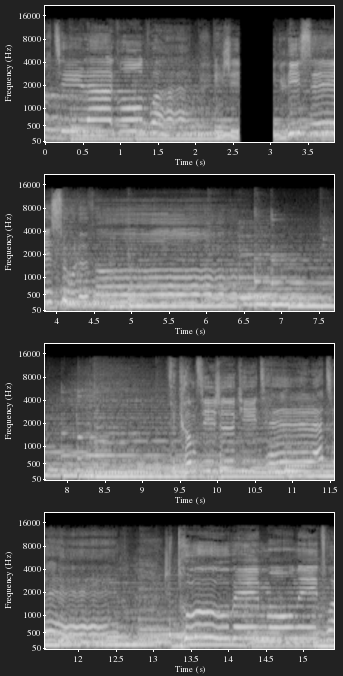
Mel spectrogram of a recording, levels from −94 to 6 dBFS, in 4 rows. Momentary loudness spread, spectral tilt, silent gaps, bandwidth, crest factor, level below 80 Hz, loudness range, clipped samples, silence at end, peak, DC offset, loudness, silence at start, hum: 4 LU; -5.5 dB/octave; 2.62-3.04 s; 15 kHz; 12 dB; -44 dBFS; 2 LU; under 0.1%; 0 s; -2 dBFS; under 0.1%; -14 LUFS; 0 s; none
